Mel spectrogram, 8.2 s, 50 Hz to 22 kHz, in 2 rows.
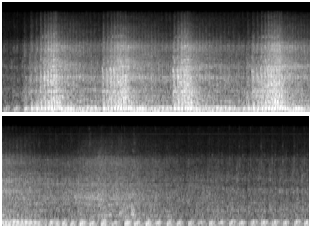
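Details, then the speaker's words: Yamaha XMAX 300 scooter after a home repair of a hard-start, stumbling, no-idle fault, repair said to last over two months: a few quick throttle blips, then a steady, even idle with no stumbling or hunting, normal idle. "ปกตินะครับอยู่ได้ประมาณ2เดือนนะครับ"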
